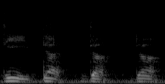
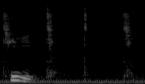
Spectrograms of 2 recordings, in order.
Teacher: D, D, D, D, which is voiced, and T, T, T, T, which is not.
